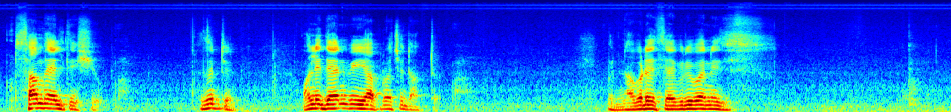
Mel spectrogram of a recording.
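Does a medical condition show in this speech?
No.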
